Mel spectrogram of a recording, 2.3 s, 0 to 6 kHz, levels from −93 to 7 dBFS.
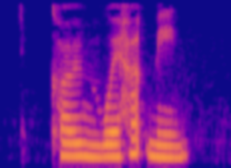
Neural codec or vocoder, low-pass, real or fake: none; 5.4 kHz; real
